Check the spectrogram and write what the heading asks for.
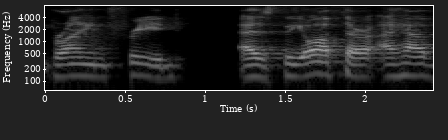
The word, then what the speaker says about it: Fried: first name b-r-a-i-n and if you say my last name the way it's the way it's spelled then i'm brain fried nobody wants that i know it's appropriate being an inventor but it's b-r-i-a-n is my first name brian reid it's brian freed well i'm sure hopefully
